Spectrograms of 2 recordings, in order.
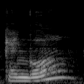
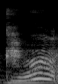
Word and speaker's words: Kangol: Apakah kenggol, kenjol, apa benjol? Pokoknya mah kangol aja dibacanya Bunda.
